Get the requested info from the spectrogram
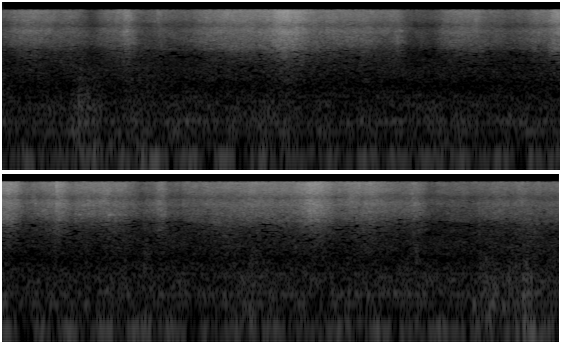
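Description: A plastic hula hoop swishing against the body and clothes as it spins around the waist: soft, hissy swishes roughly once a second.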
